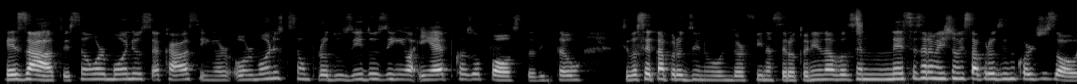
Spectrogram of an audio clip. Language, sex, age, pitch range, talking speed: Portuguese, female, 20-39, 205-240 Hz, 140 wpm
